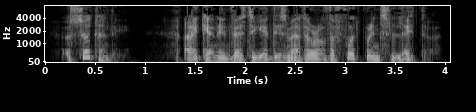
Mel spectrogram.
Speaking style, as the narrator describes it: said Poirot cheerfully

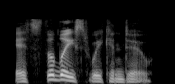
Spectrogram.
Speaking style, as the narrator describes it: Clay returned flatly

